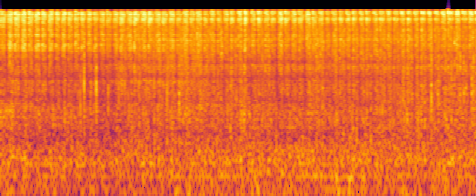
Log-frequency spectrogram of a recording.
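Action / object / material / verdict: scrape / pencil graphite on textured drawing paper / paper / none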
